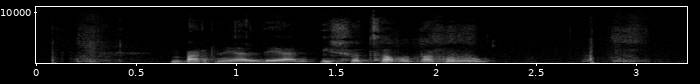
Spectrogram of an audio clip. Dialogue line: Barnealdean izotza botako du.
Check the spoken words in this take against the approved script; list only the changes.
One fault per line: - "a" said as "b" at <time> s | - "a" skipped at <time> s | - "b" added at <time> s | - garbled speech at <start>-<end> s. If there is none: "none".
none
